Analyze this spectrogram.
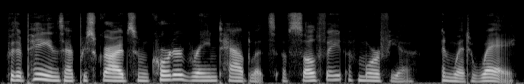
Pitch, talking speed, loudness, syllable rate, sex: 175 Hz, 185 wpm, -20 LUFS, 4.9 syllables/s, female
